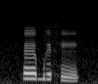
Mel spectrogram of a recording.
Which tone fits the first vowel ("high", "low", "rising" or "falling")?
high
